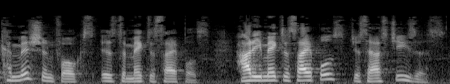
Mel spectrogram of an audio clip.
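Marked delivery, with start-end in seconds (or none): none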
